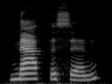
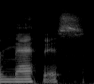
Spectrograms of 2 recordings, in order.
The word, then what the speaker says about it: Mathis: It's Mary Jeter Mathis, not Matheson.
